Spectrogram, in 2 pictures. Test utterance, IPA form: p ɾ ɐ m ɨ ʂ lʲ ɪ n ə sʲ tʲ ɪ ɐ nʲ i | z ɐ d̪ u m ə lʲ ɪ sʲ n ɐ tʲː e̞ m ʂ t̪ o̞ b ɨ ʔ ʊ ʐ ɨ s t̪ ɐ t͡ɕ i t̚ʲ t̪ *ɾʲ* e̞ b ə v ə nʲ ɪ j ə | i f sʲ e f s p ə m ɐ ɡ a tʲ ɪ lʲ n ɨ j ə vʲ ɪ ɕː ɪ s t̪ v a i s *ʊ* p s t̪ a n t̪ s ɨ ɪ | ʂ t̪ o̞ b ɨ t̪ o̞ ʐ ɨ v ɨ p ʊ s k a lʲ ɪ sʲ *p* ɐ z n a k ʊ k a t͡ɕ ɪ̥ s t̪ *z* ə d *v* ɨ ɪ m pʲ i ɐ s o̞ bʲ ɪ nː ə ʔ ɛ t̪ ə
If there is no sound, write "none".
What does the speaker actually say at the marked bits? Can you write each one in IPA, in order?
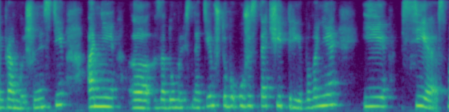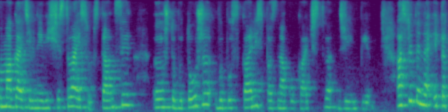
ɾʲ, ʊ, p, v, ʐ

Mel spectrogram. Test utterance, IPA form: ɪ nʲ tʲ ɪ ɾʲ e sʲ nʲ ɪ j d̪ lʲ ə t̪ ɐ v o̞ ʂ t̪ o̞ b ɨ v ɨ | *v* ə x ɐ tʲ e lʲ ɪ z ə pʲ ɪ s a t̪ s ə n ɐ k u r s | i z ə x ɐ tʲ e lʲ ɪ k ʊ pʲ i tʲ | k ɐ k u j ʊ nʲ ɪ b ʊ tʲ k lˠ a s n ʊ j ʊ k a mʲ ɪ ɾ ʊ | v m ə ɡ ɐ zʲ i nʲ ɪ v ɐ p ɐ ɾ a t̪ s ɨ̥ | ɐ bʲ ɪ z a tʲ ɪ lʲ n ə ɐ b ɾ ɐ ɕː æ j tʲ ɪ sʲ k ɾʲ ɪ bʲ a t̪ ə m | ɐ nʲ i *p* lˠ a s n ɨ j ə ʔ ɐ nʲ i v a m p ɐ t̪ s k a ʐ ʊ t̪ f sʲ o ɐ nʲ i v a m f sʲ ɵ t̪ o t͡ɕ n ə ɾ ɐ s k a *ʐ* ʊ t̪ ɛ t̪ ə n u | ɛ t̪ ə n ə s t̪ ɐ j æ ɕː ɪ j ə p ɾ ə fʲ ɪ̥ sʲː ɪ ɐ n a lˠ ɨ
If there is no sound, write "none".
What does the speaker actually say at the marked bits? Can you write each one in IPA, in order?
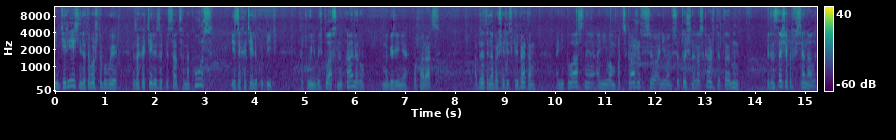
z, k, ʐ

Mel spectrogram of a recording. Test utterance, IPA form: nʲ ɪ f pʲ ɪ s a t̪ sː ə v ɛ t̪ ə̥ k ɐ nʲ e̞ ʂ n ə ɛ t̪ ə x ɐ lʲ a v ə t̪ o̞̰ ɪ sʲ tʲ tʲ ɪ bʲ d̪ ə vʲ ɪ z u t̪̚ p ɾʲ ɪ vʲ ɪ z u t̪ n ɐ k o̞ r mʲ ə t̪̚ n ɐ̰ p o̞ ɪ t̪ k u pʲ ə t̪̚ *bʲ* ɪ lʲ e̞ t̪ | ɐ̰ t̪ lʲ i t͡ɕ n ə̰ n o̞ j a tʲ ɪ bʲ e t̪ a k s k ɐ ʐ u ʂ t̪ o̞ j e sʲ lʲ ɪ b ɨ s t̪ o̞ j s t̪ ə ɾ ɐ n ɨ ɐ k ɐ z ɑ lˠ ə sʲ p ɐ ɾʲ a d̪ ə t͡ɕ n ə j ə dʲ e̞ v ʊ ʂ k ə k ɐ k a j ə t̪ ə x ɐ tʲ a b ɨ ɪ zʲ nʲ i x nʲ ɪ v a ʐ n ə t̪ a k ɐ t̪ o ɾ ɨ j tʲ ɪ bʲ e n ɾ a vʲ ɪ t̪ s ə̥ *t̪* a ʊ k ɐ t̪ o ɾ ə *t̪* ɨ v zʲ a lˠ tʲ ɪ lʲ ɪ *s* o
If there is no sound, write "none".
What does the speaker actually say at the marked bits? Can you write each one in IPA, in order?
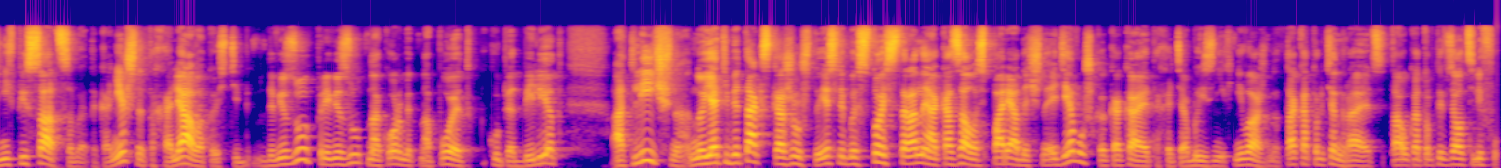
bʲ, t̪, t̪, f

